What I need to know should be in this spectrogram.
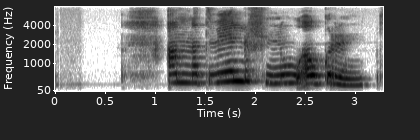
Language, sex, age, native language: Icelandic, male, 7, Icelandic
